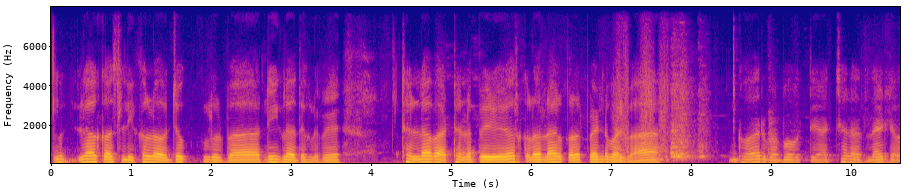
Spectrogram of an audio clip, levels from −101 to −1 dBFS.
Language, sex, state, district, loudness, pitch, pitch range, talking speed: Hindi, male, Uttar Pradesh, Deoria, -20 LUFS, 135 Hz, 130-145 Hz, 135 wpm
